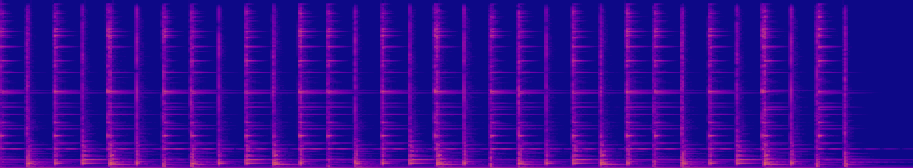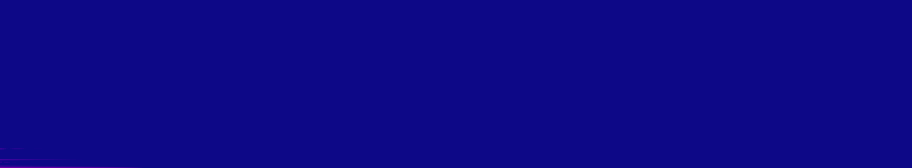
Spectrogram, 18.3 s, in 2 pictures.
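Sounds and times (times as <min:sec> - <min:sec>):
Latin American Ibo rhythm: 0:00.0 - 0:08.6.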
